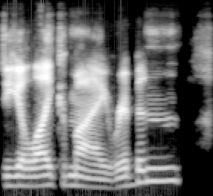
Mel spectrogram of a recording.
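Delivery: mock nonchalant, breezy, casual offhand tone. Retelling a game character's line after she blames a curse: imitating a nonchalant tone. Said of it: "and then real nonchalantly".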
